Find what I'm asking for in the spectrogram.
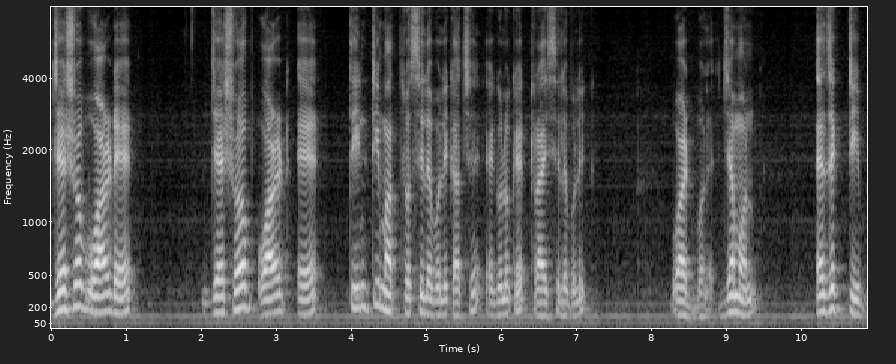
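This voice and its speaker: A man's voice: on the high side, measured pace, pauses often. A man teaching an English lesson, who repeats key terms and asks questions and then answers them himself. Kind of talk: classroom lesson explaining to students.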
